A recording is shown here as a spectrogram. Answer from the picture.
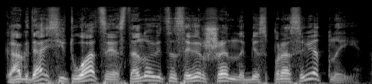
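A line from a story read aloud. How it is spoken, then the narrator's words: Smirking grunt. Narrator (Russian): хмыкнул Дидактилос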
